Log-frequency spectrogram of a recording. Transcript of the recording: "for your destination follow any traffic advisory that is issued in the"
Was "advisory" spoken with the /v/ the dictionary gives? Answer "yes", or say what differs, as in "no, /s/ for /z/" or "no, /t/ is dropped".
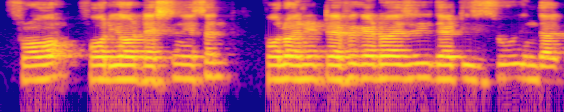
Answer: yes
